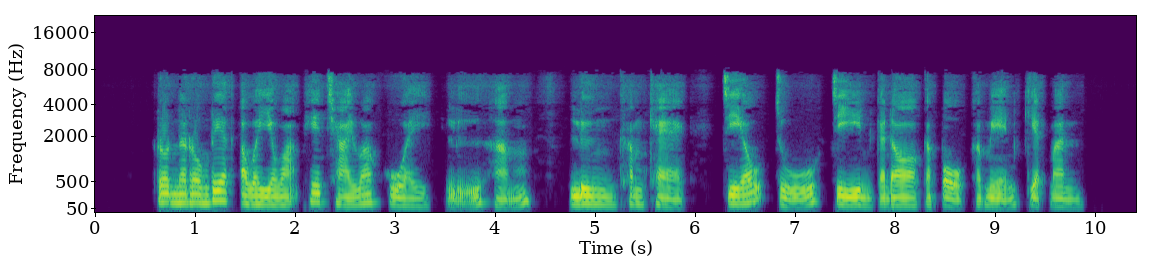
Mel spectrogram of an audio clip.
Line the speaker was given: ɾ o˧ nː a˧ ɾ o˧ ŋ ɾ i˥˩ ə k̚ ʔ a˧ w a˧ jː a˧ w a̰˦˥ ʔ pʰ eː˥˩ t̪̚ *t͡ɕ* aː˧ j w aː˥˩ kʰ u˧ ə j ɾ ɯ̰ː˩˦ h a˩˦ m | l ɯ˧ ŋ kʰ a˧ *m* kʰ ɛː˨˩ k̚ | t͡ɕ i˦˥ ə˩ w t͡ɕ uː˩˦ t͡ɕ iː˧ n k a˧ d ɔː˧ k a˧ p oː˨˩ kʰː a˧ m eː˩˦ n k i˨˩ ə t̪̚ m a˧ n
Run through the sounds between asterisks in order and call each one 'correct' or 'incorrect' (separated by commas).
incorrect, correct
